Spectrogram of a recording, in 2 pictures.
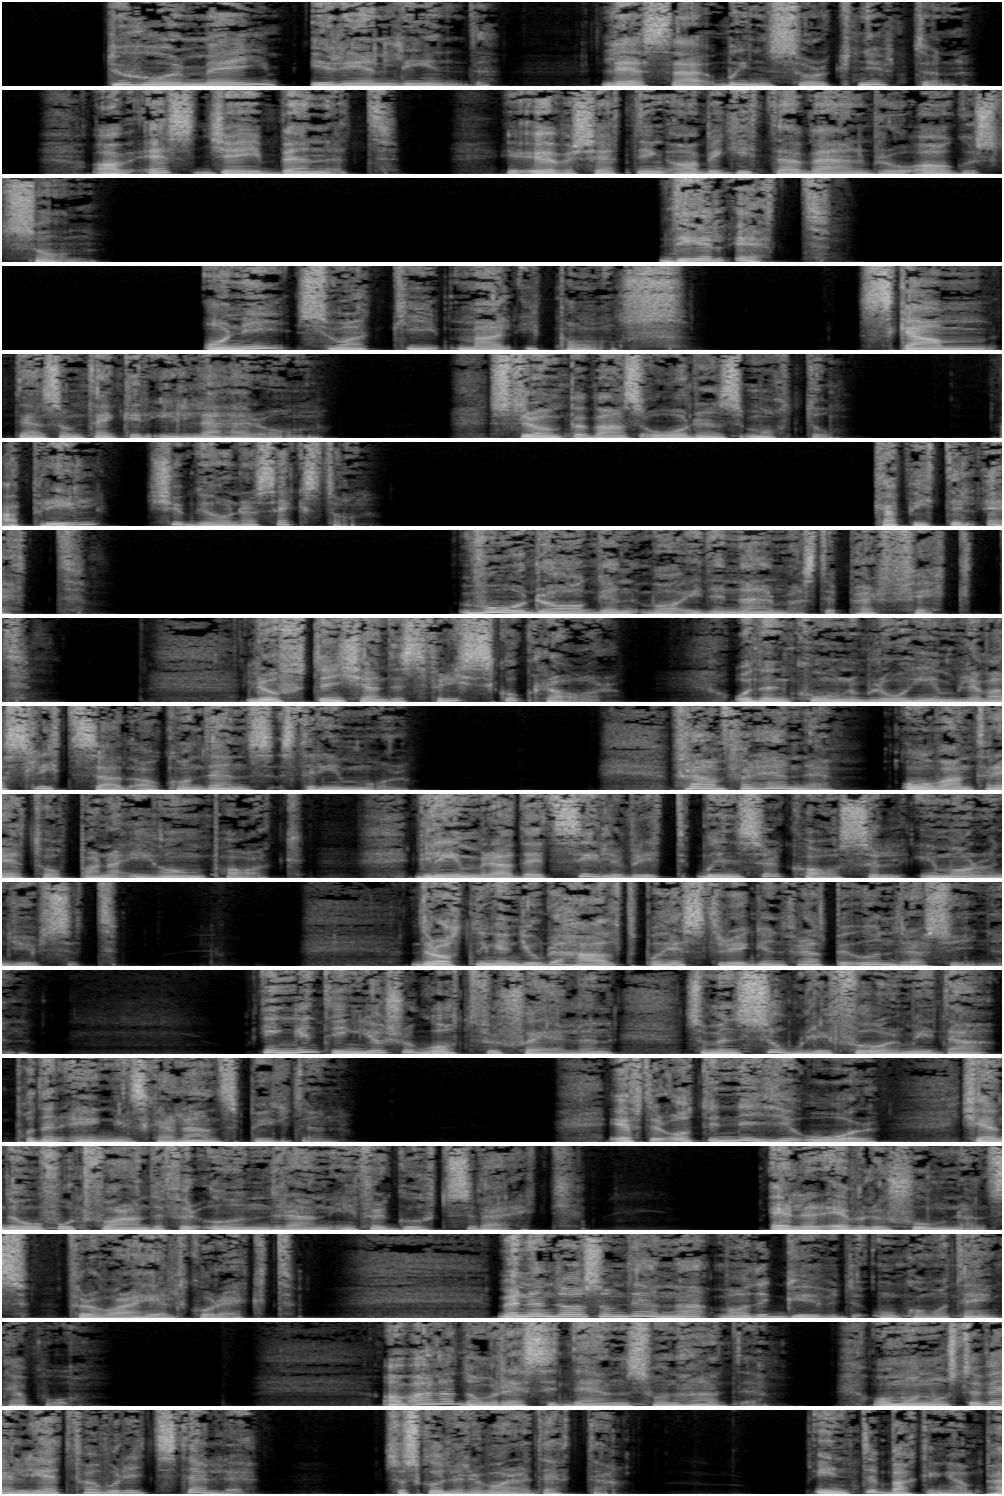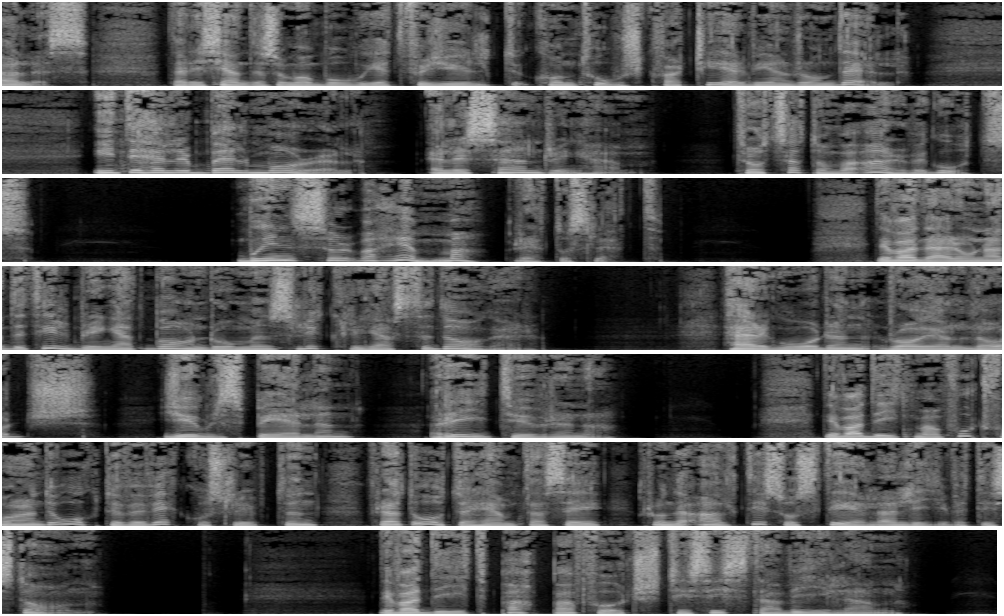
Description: Windsorknuten – Ljudbok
